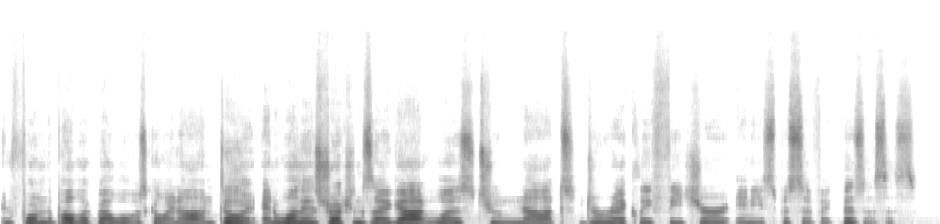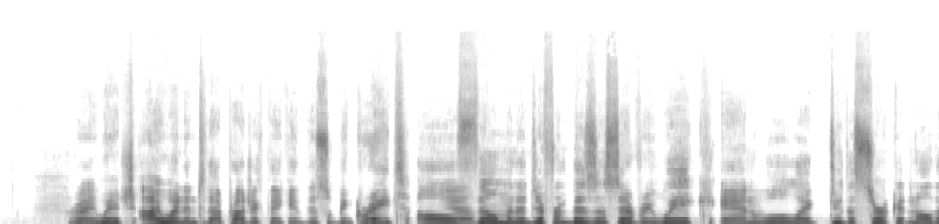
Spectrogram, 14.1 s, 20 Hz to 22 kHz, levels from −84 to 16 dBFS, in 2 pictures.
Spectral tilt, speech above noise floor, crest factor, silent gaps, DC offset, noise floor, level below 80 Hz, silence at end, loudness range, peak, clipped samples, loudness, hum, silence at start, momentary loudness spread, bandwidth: -6 dB/octave; 41 dB; 20 dB; none; under 0.1%; -66 dBFS; -64 dBFS; 0 s; 9 LU; -4 dBFS; under 0.1%; -26 LUFS; none; 0 s; 13 LU; 16 kHz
